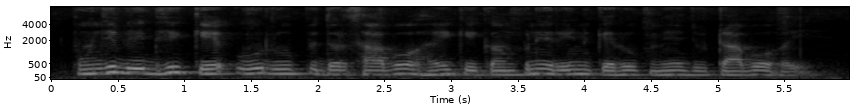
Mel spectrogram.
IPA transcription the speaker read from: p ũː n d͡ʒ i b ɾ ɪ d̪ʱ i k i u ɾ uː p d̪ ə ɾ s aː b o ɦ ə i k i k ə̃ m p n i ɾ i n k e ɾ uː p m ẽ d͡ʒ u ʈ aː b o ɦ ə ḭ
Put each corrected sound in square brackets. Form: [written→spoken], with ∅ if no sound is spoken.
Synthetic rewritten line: p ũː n d͡ʒ i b ɾ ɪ d̪ʱ i k [i→e] u ɾ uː p d̪ ə ɾ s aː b o ɦ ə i k i k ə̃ m p n i ɾ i n k e ɾ uː p m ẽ d͡ʒ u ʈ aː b o ɦ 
